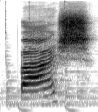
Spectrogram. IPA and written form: bæʃ (bash)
